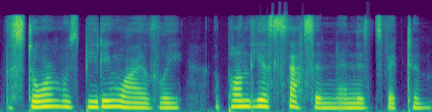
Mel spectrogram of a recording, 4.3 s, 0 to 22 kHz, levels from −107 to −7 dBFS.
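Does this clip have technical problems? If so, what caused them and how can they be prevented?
Yes. Between 2.59 and 3.77 s the packets reached the receiver late or more slowly than they were played out, so the jitter buffer kept running dry, producing repeated stalls (stutter). Each time, the receiver stretched the last bit of sound, fading it during the longer waits, across fourteen short gaps totalling 267 ms, the longest 100 ms, nearly a quarter of that stretch. Nothing is lost, but the speech drags and judders, heard through the call codec's band limit near 12 kHz. Preventing it means a steadier network path or a jitter buffer allowed to grow deeper when delivery becomes irregular.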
